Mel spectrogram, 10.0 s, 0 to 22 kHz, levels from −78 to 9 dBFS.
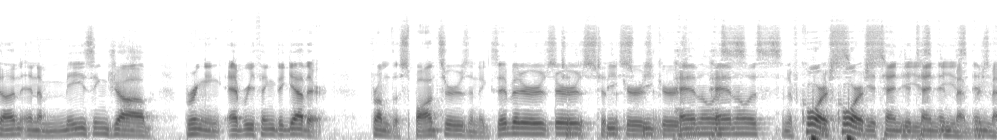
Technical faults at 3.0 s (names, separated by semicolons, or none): none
